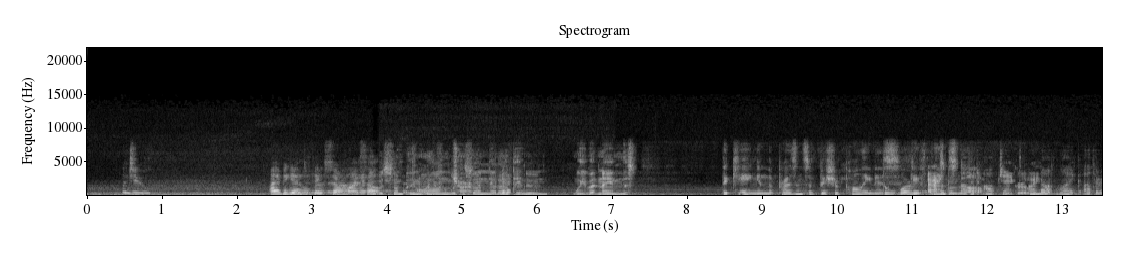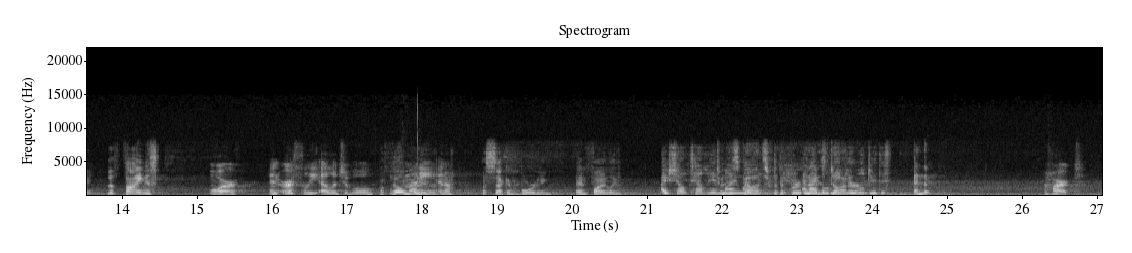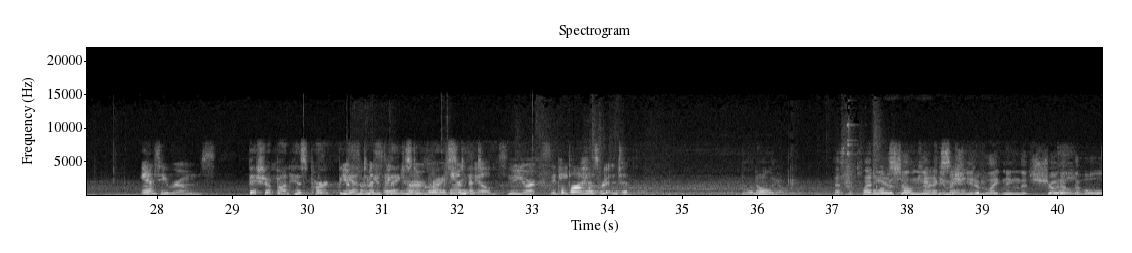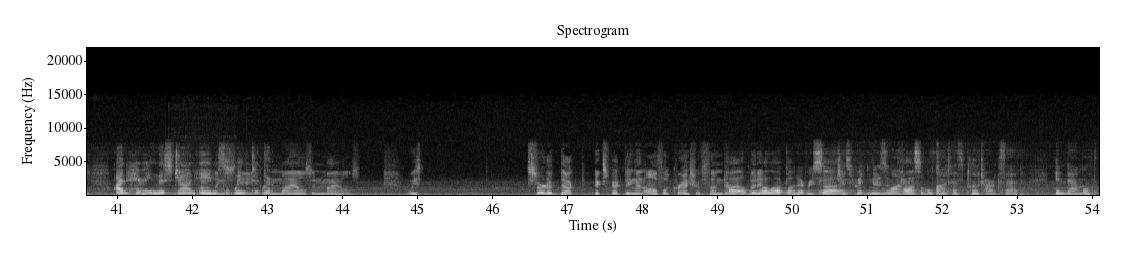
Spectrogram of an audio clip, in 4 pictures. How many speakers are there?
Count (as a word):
ten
